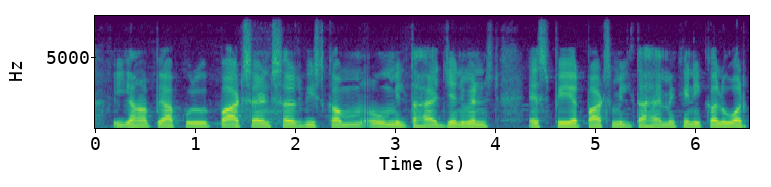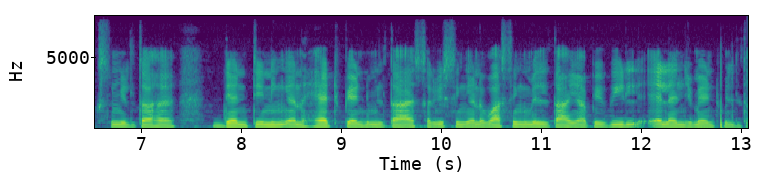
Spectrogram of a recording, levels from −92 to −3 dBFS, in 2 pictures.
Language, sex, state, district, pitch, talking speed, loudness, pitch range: Hindi, male, Bihar, Supaul, 145 Hz, 150 wpm, -19 LUFS, 145-150 Hz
